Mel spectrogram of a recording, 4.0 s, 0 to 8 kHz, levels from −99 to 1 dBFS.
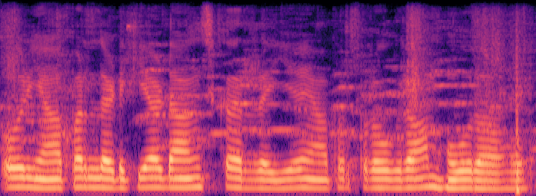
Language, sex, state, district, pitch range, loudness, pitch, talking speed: Hindi, male, Uttar Pradesh, Shamli, 130-145 Hz, -16 LUFS, 135 Hz, 195 wpm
